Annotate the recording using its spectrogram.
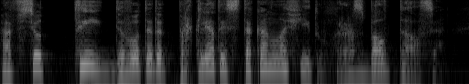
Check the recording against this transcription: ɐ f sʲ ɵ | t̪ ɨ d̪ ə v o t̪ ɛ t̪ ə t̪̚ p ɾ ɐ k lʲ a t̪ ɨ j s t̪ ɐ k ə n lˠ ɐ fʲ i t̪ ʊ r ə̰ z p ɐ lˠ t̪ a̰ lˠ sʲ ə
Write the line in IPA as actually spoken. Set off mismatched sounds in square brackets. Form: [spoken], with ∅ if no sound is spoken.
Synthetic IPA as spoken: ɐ f sʲ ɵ | t̪ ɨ d̪ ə v o t̪ ɛ t̪ ə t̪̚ p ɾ ɐ k lʲ a t̪ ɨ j s t̪ ɐ k [a] n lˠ ɐ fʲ i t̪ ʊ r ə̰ z [b] ɐ lˠ t̪ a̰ lˠ sʲ ə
